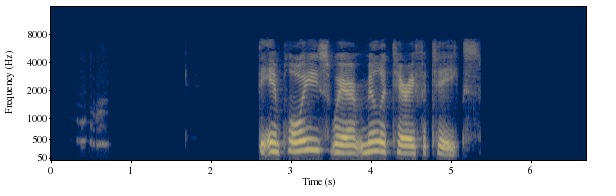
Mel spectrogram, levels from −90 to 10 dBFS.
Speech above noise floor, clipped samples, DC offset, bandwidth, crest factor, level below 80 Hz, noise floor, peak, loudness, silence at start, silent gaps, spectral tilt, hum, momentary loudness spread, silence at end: 30 dB; under 0.1%; under 0.1%; 7.2 kHz; 18 dB; -68 dBFS; -49 dBFS; -4 dBFS; -19 LUFS; 2.6 s; none; -5.5 dB/octave; none; 9 LU; 1.4 s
